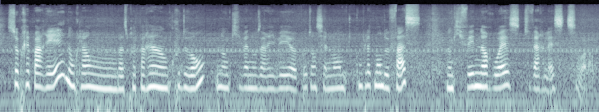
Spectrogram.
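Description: A woman with a medium pitch speaks in a monotone, flat way, with noticeable background noise and audible room echo. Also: moderate pace. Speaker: sailboat skipper and owner. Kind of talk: audio diary on board. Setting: on a sailboat at sea.

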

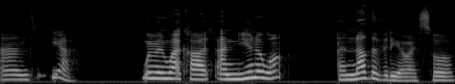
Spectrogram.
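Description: Captured in a very clean recording with a silent background, a woman with a British accent speaks at a fairly high pitch with lively intonation. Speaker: podcast host. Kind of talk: solo monologue podcast. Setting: at home. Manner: loud.

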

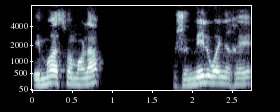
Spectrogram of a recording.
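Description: Over a quiet background, a woman with a dark, mellow tone speaks at a moderate pace with ordinary pitch variation. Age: 60s. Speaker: sharing group participant. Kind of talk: group sharing.

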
